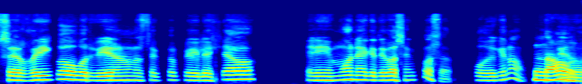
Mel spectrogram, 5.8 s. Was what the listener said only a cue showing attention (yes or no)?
yes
